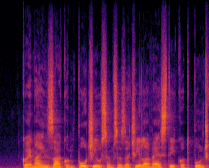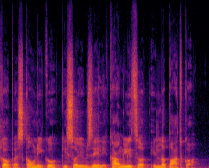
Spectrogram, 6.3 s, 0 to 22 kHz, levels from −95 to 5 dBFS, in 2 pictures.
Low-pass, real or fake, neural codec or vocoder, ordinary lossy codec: none; real; none; none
